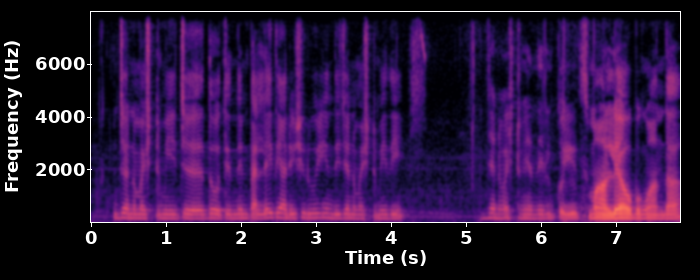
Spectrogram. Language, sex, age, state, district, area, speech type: Dogri, female, 45-60, Jammu and Kashmir, Samba, rural, spontaneous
